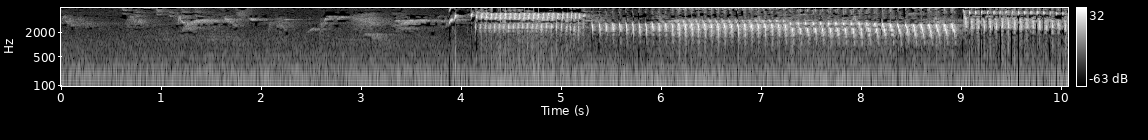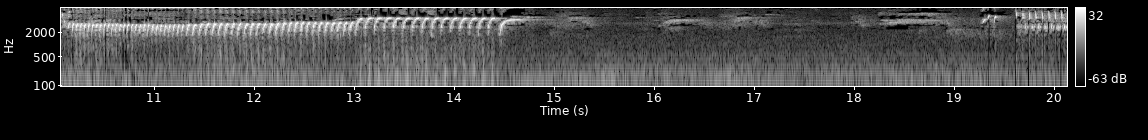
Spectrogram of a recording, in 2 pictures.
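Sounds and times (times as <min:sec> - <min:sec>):
canary song with rolled trills: 0:00.0 - 0:20.1.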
